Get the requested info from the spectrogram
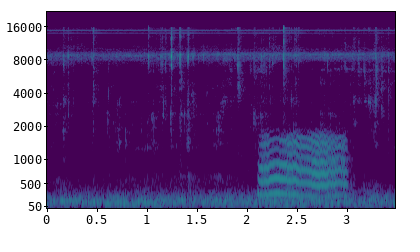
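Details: Kitten eating fish bones in Kuala Kapuas, Central Kalimantan, Indonesia, recorded 17 July 2019: a single clear meow of nearly a second, steady and slightly wavering, rising out of a quiet room hum after a short silence.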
